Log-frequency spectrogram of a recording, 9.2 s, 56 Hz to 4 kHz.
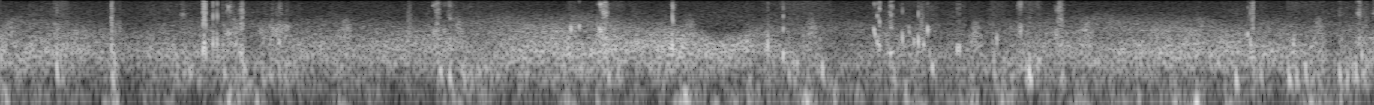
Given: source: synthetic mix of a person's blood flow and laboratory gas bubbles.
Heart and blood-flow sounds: Doppler ultrasound of blood flow; subclavian vein
0.00-0.05 s: bubbles
0.35-0.46 s: bubbles
0.70-0.81 s: bubbles
1.08-1.96 s: bubbles
2.88-3.29 s: bubbles
3.78-4.20 s: bubbles
4.45-4.53 s: bubbles
5.07-5.54 s: bubbles
5.80-5.87 s: bubbles
5.89-6.27 s: bubbles
6.35-6.43 s: bubbles
6.59-6.72 s: bubbles
6.77-6.96 s: bubbles
7.02-7.13 s: bubbles
8.19-8.45 s: bubbles
8.59-8.84 s: bubbles
8.87-9.17 s: bubbles
From the record:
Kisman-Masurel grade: 233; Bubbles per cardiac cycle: several, 3 to 8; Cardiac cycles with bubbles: 50 to 99%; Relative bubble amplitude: loud (0.450 to 0.775); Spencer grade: 3 (all of the cardiac periods contain showers or single bubble signals, but not dominating or overriding the cardiac motion signals); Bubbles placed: anywhere in the cardiac cycle

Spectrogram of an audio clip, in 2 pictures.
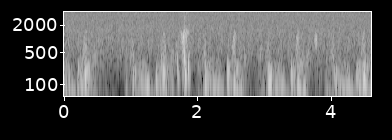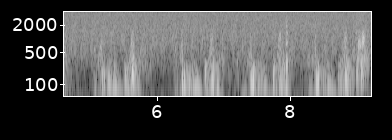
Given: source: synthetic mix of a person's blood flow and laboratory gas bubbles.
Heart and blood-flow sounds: Doppler ultrasound of blood flow; precordium
1.66-1.92 s: bubbles
3.74-3.81 s: bubbles
7.92-7.98 s: bubbles
8.96-9.19 s: bubbles
From the record:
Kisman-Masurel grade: 123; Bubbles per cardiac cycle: 1 to 2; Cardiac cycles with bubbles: 10 to 50%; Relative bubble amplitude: loud (0.450 to 0.775); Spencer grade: 2 (many but less than half of the cardiac periods contain bubble signals, singularly or in groups); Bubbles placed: only in the low amplitude regions of the cardiac cycle

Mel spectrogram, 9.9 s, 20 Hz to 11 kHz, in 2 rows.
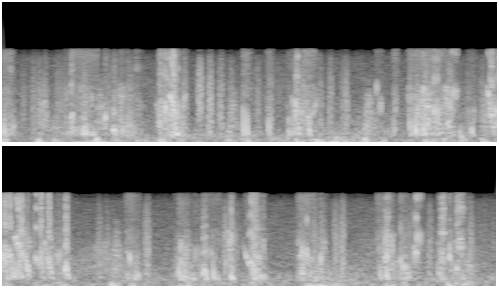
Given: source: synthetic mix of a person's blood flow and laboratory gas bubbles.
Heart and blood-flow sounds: Doppler ultrasound of blood flow; subclavian vein
0.00-0.14 s: bubbles
0.60-0.95 s: bubbles
0.99-1.42 s: bubbles
1.53-1.86 s: bubbles
2.40-2.52 s: bubbles
2.63-2.71 s: bubbles
2.83-3.19 s: bubbles
3.73-3.82 s: bubbles
3.90-3.97 s: bubbles
4.04-4.56 s: bubbles
4.64-4.76 s: bubbles
4.82-5.65 s: bubbles
6.17-6.34 s: bubbles
6.66-7.14 s: bubbles
7.18-7.30 s: bubbles
7.36-7.61 s: bubbles
7.89-8.21 s: bubbles
8.69-9.16 s: bubbles
9.29-9.67 s: bubbles
From the record:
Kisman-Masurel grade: 343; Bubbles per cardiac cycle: rolling drumbeat, 9 or more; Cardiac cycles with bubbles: 100%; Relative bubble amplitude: loud (0.450 to 0.775); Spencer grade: 3 (all of the cardiac periods contain showers or single bubble signals, but not dominating or overriding the cardiac motion signals); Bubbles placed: anywhere in the cardiac cycle

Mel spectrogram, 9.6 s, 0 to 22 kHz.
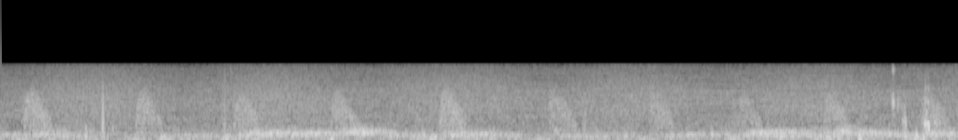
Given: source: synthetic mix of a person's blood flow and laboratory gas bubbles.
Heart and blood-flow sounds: Doppler ultrasound of blood flow; subclavian vein
8.89-9.07 s: bubbles
9.22-9.38 s: bubbles
From the record:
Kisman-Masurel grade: 213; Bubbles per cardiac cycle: several, 3 to 8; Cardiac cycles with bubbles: 1 to 10%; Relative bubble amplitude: loud (0.450 to 0.775); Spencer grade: 1 (occasional bubble signal discernible with the cardiac motion signal, with majority of cardiac periods free of bubbles); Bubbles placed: anywhere in the cardiac cycle

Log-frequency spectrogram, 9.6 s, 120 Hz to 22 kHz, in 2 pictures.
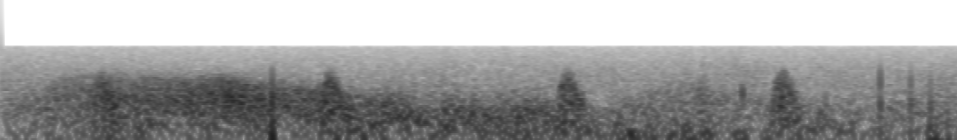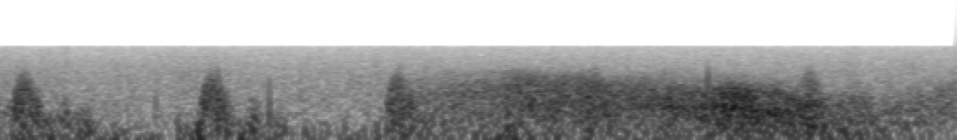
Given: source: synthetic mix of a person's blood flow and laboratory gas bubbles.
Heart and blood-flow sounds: Doppler ultrasound of blood flow; subclavian vein
2.20-2.27 s: bubbles
3.48-3.60 s: bubbles
3.69-3.75 s: bubbles
7.25-7.38 s: bubbles
8.79-8.86 s: bubbles
From the record:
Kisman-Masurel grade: 121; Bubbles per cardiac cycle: 1 to 2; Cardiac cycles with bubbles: 10 to 50%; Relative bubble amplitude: barely perceptible (0.100 to 0.250); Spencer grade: 2 (many but less than half of the cardiac periods contain bubble signals, singularly or in groups); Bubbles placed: anywhere in the cardiac cycle

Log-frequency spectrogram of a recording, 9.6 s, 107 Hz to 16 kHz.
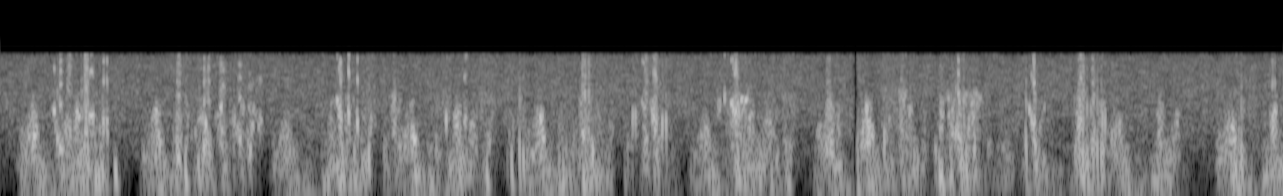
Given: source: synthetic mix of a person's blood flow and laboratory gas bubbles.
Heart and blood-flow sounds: Doppler ultrasound of blood flow; precordium
0.38-0.92 s: bubbles
1.28-1.98 s: bubbles
2.50-3.02 s: bubbles
3.20-3.39 s: bubbles
3.47-3.52 s: bubbles
3.59-3.73 s: bubbles
3.80-3.98 s: bubbles
4.18-4.62 s: bubbles
4.68-5.04 s: bubbles
5.38-5.98 s: bubbles
6.19-6.36 s: bubbles
6.61-6.87 s: bubbles
6.99-7.45 s: bubbles
7.66-7.84 s: bubbles
8.04-8.43 s: bubbles
9.27-9.39 s: bubbles
9.51-9.59 s: bubbles
From the record:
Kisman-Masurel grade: 243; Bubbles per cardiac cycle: several, 3 to 8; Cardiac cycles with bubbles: 100%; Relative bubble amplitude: loud (0.450 to 0.775); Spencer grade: 3 (all of the cardiac periods contain showers or single bubble signals, but not dominating or overriding the cardiac motion signals); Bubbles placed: only in the low amplitude regions of the cardiac cycle

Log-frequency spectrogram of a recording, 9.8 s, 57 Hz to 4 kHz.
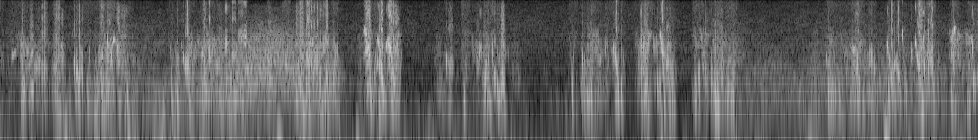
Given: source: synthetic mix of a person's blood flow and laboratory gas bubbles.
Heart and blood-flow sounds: Doppler ultrasound of blood flow; subclavian vein
0.00-0.03 s: bubbles
0.11-0.65 s: bubbles
0.71-1.33 s: bubbles
1.67-2.49 s: bubbles
2.66-2.74 s: bubbles
2.81-3.41 s: bubbles
3.62-4.02 s: bubbles
4.35-4.54 s: bubbles
4.60-5.09 s: bubbles
5.68-6.26 s: bubbles
6.32-6.78 s: bubbles
6.91-7.38 s: bubbles
8.23-8.78 s: bubbles
8.83-9.38 s: bubbles
9.48-9.79 s: bubbles
From the record:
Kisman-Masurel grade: 333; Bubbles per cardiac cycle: rolling drumbeat, 9 or more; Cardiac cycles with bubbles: 50 to 99%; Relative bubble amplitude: loud (0.450 to 0.775); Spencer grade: 3 (all of the cardiac periods contain showers or single bubble signals, but not dominating or overriding the cardiac motion signals); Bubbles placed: anywhere in the cardiac cycle

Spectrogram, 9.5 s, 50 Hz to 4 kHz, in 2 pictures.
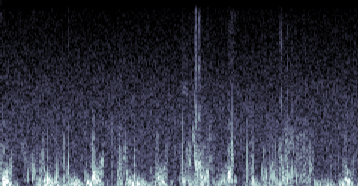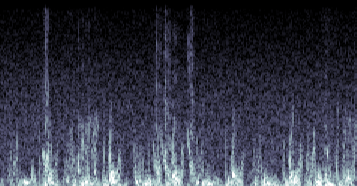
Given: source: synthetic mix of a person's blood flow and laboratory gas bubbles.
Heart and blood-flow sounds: Doppler ultrasound of blood flow; precordium
0.00-0.11 s: bubbles
0.26-0.48 s: bubbles
2.39-2.83 s: bubbles
2.99-3.17 s: bubbles
3.44-4.17 s: bubbles
5.15-5.25 s: bubbles
5.28-5.48 s: bubbles
5.58-6.09 s: bubbles
6.52-6.68 s: bubbles
6.78-7.19 s: bubbles
7.23-7.39 s: bubbles
9.04-9.26 s: bubbles
9.36-9.54 s: bubbles
From the record:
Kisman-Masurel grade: 332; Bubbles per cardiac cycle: rolling drumbeat, 9 or more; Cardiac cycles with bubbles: 50 to 99%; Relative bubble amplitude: moderate (0.250 to 0.450); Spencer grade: 3 (all of the cardiac periods contain showers or single bubble signals, but not dominating or overriding the cardiac motion signals); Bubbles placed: only in the low amplitude regions of the cardiac cycle

